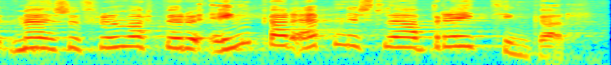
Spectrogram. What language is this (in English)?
Icelandic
